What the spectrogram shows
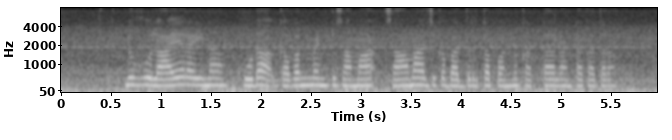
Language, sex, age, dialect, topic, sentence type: Telugu, female, 18-24, Utterandhra, banking, statement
